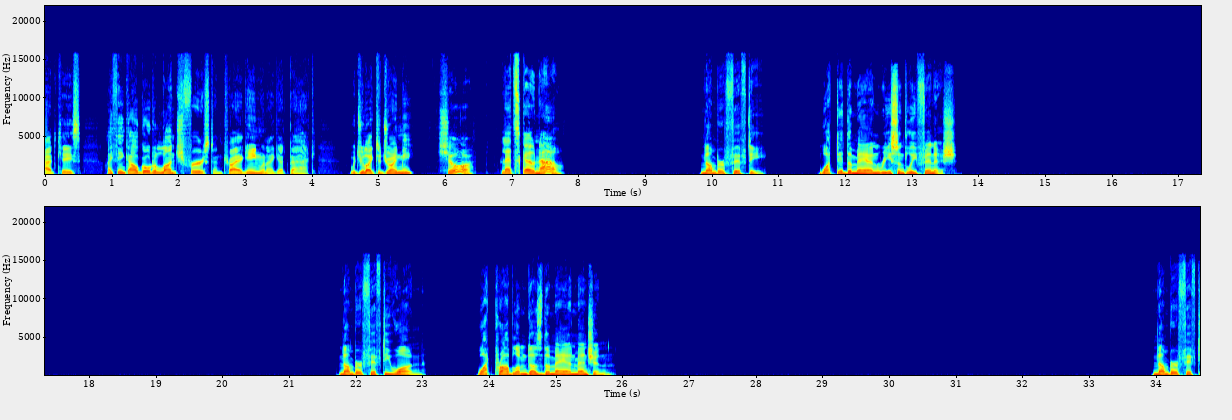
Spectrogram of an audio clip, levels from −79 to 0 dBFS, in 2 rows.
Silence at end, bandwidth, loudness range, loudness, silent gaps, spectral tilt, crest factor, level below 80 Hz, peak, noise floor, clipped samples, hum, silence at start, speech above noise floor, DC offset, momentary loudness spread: 0 s; 16 kHz; 7 LU; -19 LUFS; none; -6 dB/octave; 20 dB; -50 dBFS; -2 dBFS; -81 dBFS; under 0.1%; none; 0 s; 63 dB; under 0.1%; 13 LU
